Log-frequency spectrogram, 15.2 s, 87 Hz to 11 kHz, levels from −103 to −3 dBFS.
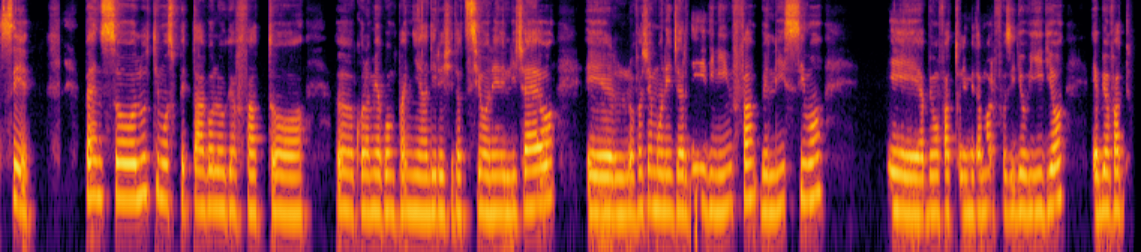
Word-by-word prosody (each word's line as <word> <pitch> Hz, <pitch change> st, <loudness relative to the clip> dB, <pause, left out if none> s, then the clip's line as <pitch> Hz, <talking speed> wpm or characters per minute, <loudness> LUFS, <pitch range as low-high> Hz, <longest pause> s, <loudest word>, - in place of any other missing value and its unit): Sì, 220 Hz, -7 st, +2 dB, 0.7 s
penso 240 Hz, -1 st, +5 dB
l'ultimo 260 Hz, -1 st, -1 dB
spettacolo 210 Hz, -3 st, -2 dB
che 200 Hz, 0 st, -4 dB
ho 200 Hz, -, -3 dB
fatto, 190 Hz, -1 st, -1 dB, 0.4 s
uhm, 195 Hz, -1 st, 0 dB
con 195 Hz, -, -2 dB
la 190 Hz, -, 0 dB
mia 195 Hz, 0 st, -1 dB
compagnia 190 Hz, -1 st, -2 dB
di 190 Hz, +1 st, 0 dB
recitazione 185 Hz, +1 st, +1 dB
del 185 Hz, 0 st, -2 dB
liceo 210 Hz, +6 st, +2 dB, 0.4 s
e 185 Hz, -1 st, +4 dB
lo 180 Hz, 0 st, -1 dB
facemmo 200 Hz, +1 st, -3 dB
nei 195 Hz, 0 st, -2 dB
Giardini 195 Hz, +3 st, -2 dB
di 195 Hz, -, -4 dB
Ninfa, 220 Hz, +5 st, -1 dB
bellissimo, 225 Hz, +7 st, 0 dB, 0.8 s
e 185 Hz, -2 st, +3 dB
abbiamo 190 Hz, +2 st, -1 dB
fatto 190 Hz, 0 st, -4 dB
Le 185 Hz, -, -2 dB
metamorfosi 190 Hz, 0 st, -4 dB
di 195 Hz, +1 st, -1 dB
Ovidio 195 Hz, +5 st, 0 dB, 0.3 s
e -, -, +2 dB
abbiamo 195 Hz, +1 st, +1 dB
fatto 200 Hz, 0 st, -2 dB
195 Hz, 135 wpm, -19 LUFS, 190-215 Hz, 0.8 s, penso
